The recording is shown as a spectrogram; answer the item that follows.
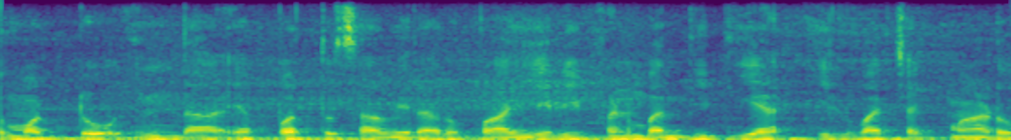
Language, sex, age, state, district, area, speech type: Kannada, male, 30-45, Karnataka, Chikkaballapur, rural, read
